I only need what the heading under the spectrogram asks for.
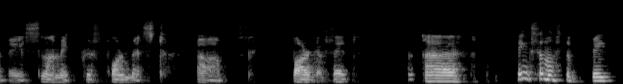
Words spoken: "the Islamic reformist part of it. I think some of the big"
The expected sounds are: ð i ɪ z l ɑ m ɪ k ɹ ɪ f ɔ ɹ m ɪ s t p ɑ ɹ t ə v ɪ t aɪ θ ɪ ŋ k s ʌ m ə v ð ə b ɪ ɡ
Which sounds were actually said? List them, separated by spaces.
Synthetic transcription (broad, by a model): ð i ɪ s l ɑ m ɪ k ɹ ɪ f ɔ ɹ m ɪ s t b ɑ ɹ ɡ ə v ɪ t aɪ θ ɪ ŋ k s ʌ m ə v ð ə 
